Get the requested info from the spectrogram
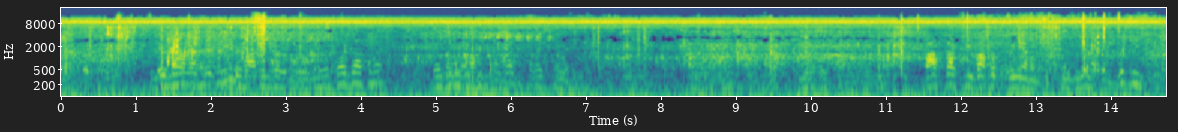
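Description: Indistinct, low voices talking on and off, not loud enough for words to be made out, over a steady high-pitched hiss.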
